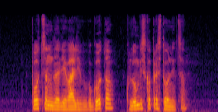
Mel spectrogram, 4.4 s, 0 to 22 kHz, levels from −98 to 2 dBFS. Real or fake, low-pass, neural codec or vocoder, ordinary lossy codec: real; 19.8 kHz; none; AAC, 32 kbps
